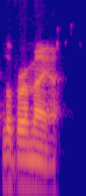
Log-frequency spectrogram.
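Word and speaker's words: Lovro Majer: But today, this morning, we've been linked with a player called, please, I'm really sorry about this, Lovro Mayer. Is that right? – Yeah, Lovro Mayer.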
